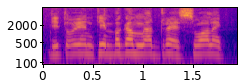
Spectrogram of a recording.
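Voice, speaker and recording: An actor playing a young man, a forceful rival in love, in a radio drama with a Filipino accent. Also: high-pitched, flat delivery, fairly quick, lightly acted. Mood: earnest. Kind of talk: Ilocano radio drama acting.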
